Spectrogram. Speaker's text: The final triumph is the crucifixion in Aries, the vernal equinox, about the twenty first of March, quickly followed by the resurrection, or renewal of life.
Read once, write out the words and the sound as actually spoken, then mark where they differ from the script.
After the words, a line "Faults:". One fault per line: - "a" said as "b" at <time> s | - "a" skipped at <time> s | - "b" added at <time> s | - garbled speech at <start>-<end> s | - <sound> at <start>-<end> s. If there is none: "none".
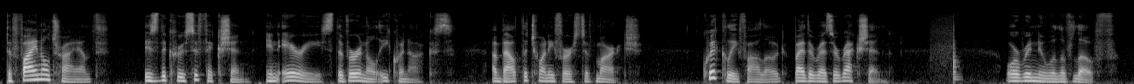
The final triumph is the crucifixion in Aries, the vernal equinox, about the twenty first of March, quickly followed by the resurrection, or renewal of loaf.
Faults:
- thud at 9.3-9.6 s
- "life" said as "loaf" at 10.7 s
